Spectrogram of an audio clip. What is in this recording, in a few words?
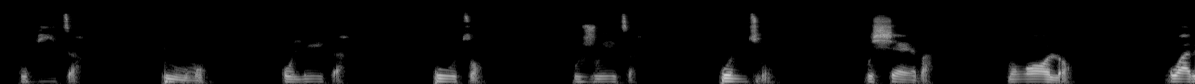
Sesotho vowels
